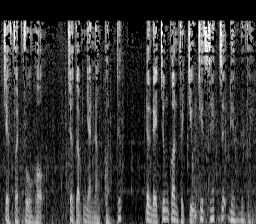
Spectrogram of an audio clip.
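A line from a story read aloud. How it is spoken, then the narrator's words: Prayer-like mutter. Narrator (Vietnamese): Lễ cô lẩm bẩm như khấn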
